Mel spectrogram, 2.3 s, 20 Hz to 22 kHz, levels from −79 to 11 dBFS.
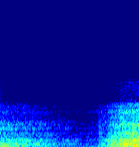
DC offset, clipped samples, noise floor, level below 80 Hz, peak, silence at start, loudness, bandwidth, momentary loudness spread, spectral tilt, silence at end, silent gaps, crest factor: under 0.1%; under 0.1%; -54 dBFS; -38 dBFS; -12 dBFS; 0 s; -33 LUFS; 2.4 kHz; 26 LU; -13.5 dB/octave; 0 s; none; 18 dB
